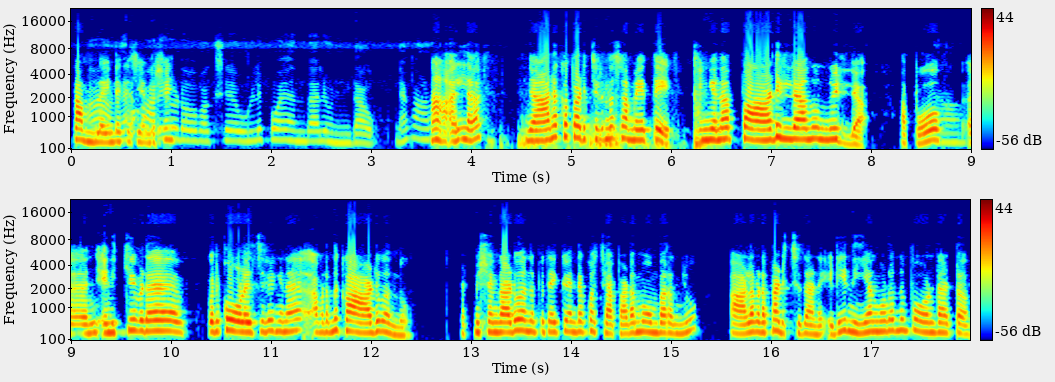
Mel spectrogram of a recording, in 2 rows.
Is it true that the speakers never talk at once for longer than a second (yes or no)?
yes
